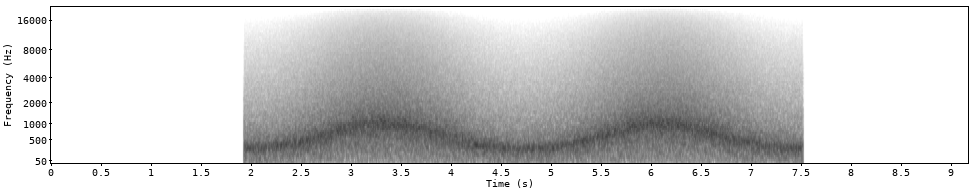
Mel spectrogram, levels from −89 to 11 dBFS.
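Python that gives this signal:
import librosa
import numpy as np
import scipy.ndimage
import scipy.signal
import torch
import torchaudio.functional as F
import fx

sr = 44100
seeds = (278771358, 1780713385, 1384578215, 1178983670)

y = fx.wind(sr, seeds[0], length_s=5.59, low_hz=280.0, high_hz=1000.0, q=3.3, gusts=2, swing_db=6.0)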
